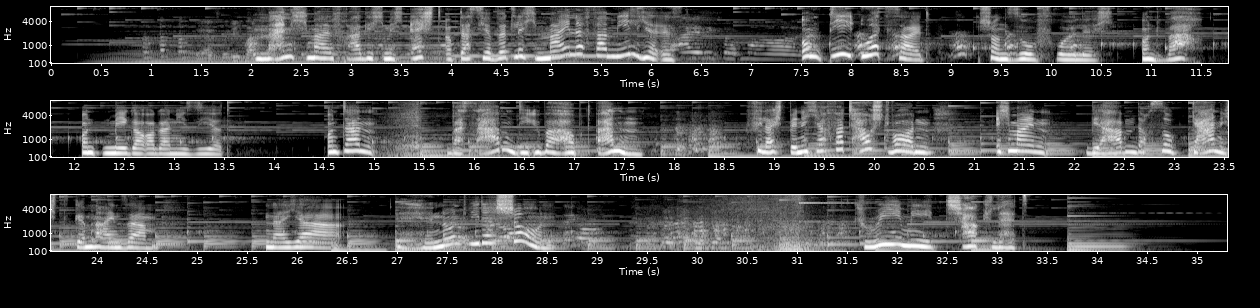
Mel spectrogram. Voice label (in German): OFF, frauen; CreamyChocolate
